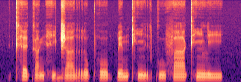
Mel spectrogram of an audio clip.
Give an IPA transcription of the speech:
kʰɛ˦ka˨ŋhi˨d͡ʒaː˨ ro˨pʰoː˨k͡pe˦mkʰĩ˨r ku˨faː˦kʰĩ˦ li˦

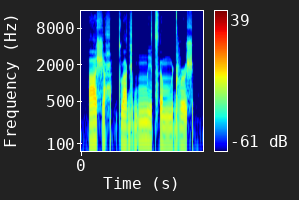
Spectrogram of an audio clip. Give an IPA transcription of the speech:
aʃiħ | tʷaɡib mːi t͡sʼəmːiɖ βə˞ʃ

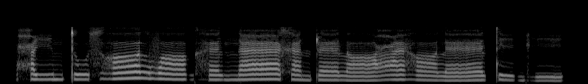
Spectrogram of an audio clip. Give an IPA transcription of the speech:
ħiːmtuːs ɦʌːl vʌːɡhɛl næːxænʈɛː lʌːʕæɦʌː lɛːltiː ɡʱi

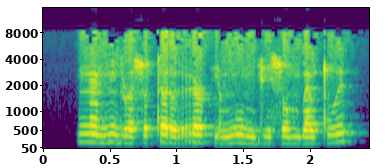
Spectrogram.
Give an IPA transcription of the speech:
ŋɛ̃ ŋĩdɹəsʊ təɾʊ rə˞kjə ŋu ŋɡisʊmbætʷɪ

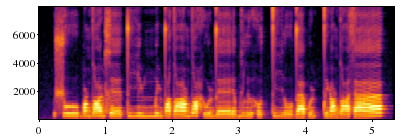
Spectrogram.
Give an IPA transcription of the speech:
ʃoː buɳdˤaːɳxɛːt̪iːɳ mːiɳd̪ɔdˤoːɳ dˤihuːɳd̪ɛː ɾɛbilɯ hotːiːɾoːd̪a puɳtːiɳoɳ dˤaːsaː

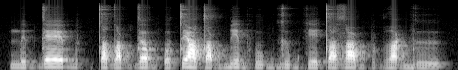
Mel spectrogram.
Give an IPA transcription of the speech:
mebdɛb | t̪ʌdˤebdʌb ʔot̪ɛ tˤʌbɡ͡beb ʔubɡɯb ket̪ɯzˤʌb pobðˤɛ ɡ͡bɯ

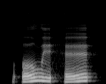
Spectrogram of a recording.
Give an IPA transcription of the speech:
ʔowy hø

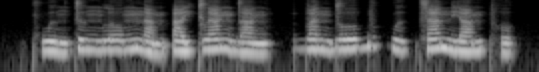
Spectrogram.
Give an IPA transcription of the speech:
kʰwɯ˩˦ŋtɯ˧ŋloː˦˥ŋna˩˦m ʔa˧jkla˥˩ŋda˧ŋ | ba˧ndoː˦˥bu˥˩k̚ wɯ˨˩k̚sa˥˩n ja˦˥mpʰo˨˩k̚

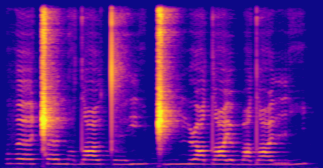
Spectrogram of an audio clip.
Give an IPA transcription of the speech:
vɜǁɜnɛ̤dˤoː tɛ̤ji̤ ɡ͡ǁi̤ nə˞ dˤijœbɜdˤɨː ri̤

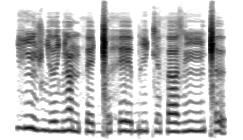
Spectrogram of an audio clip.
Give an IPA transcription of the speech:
ɣĩʒʎɘː ʎɐ̃nθeɡ͡ǁɘheː bicɛ̤θ ɐzĩːǁɘ

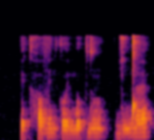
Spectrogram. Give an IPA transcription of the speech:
ekhɒven koɪ̯mokdũ | ɡiŋ͡ǃæ

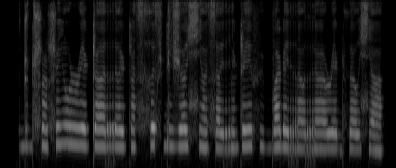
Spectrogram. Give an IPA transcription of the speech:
doɖʂɐ̃ʂĩʊ̯ ɹeʈɐ rəɪ̯ʈɐ̃sxəs ɖiʒœ ɕə̃ sɐɪ̯rĩʈe fybɐ ɽerɐ̃ʊ̯rœ̃ ɹeɖθœʊ̯ɕɐ̃

